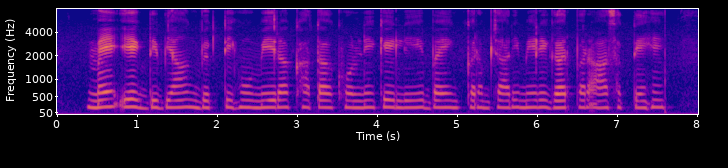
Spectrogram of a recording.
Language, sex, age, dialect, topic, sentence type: Hindi, female, 36-40, Garhwali, banking, question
